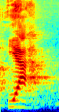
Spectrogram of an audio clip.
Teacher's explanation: 근데 우리가 야 라고 발음할 때는요, 야 입모양이 변하는 거 보이시나요? 이에서 시작해서 아로 끝난다는 거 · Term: 이중 모음, 이중모음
